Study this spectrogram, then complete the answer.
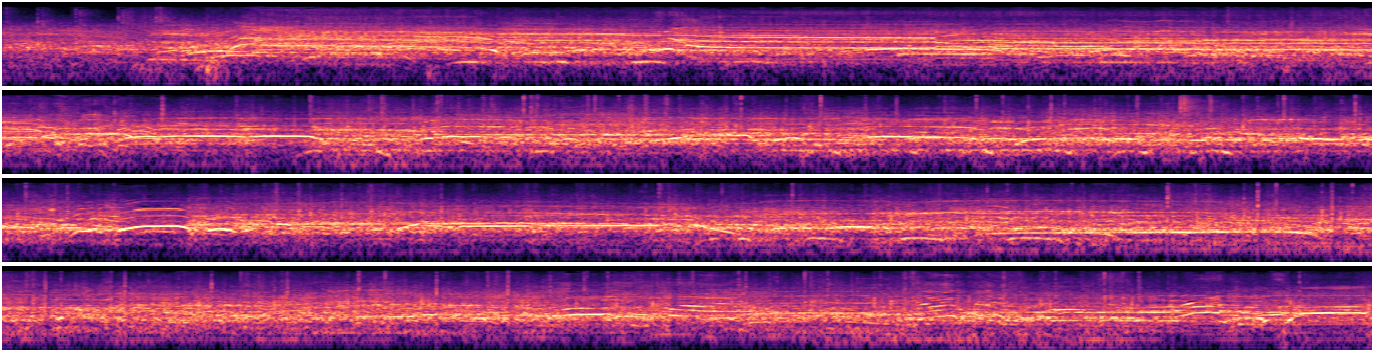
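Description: A crowd cheers and screams loudly in an echoing gym.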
